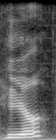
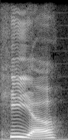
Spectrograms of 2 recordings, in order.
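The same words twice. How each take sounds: First: It is said in a standard accent. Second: It is said in a Southern accent.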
